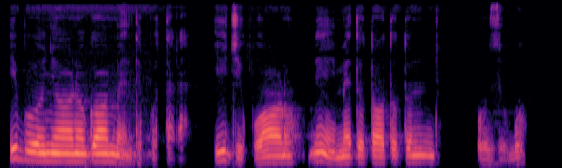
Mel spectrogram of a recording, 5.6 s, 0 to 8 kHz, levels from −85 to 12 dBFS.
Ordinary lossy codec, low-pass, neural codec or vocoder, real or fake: none; 7.2 kHz; none; real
